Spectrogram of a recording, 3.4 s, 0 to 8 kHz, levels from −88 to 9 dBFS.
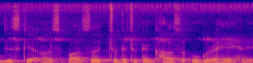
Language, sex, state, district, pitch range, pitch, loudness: Hindi, male, Bihar, Darbhanga, 135-155 Hz, 140 Hz, -31 LUFS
